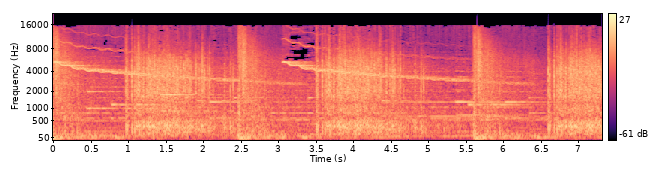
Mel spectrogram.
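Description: Fireworks bursting about six times, each bang trailing off into crackle, with falling whistles, over background music.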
